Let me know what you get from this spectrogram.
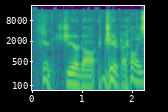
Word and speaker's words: Ghirardelli: Like, was it Ghirardaldi? Ghirardaldi? – You so mispronounced the word. – The Ghirardaldi. The Ghirardaldi chocolate. – I don't think the listeners tune in to the straight cut for, you know, accurate pronunciation. – Or I think that's been pretty well established. – of analogies or anything like that. – How do you say it? Ghirardelli? – Ghirardelli.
